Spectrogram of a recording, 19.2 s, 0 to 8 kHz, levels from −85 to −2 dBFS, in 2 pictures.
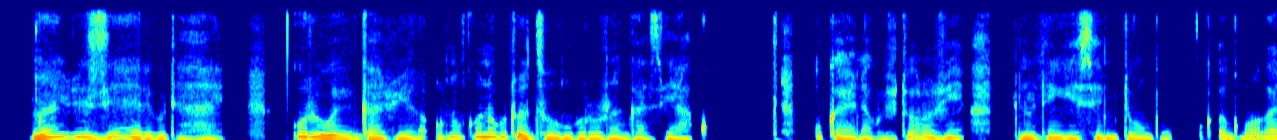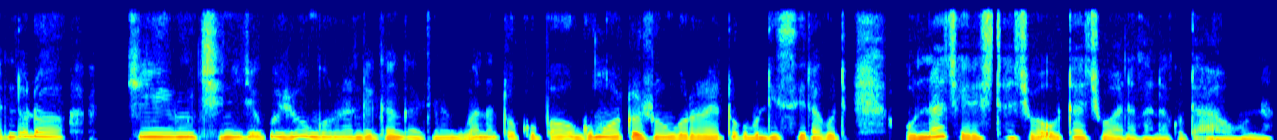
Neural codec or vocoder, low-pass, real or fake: none; 7.2 kHz; real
